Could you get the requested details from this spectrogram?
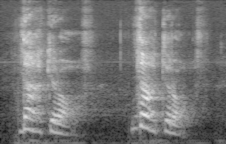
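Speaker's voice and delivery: slow, drawn-out scolding Italian mother voice. Retelling how her italian mom scolded her as a kid: imitating her italian mom scolding. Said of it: "'cause she's Italian, all the Italians do this".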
